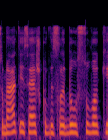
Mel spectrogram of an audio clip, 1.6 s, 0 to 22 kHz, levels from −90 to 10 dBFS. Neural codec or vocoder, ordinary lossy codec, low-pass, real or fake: none; Opus, 32 kbps; 9.9 kHz; real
